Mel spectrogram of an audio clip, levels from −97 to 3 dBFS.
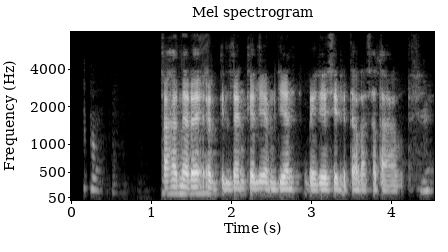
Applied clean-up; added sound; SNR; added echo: neural mask model DeepFilterNet 3.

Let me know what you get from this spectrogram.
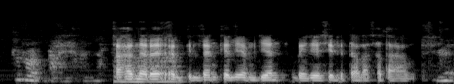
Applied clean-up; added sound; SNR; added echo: none; Musical instrument; 15 dB; none.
